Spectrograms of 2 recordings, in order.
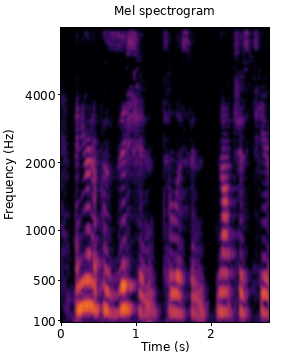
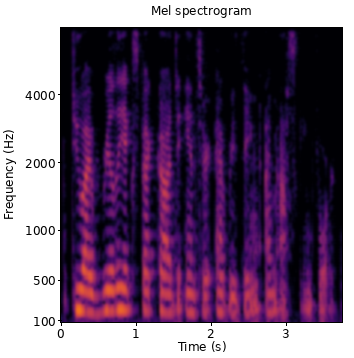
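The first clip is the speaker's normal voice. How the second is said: normal talking voice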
